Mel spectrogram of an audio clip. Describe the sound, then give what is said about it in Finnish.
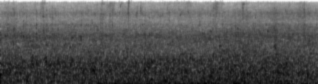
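Steady wash of waves on the shore of Lake Vesijärvi, Finland, churning through icy slush, a continuous hissing, sloshing rush of water with no pauses or voices. “nämä isoimmat aallot ja sitten on ihan tätä jäähilettä tässä rannassa.”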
